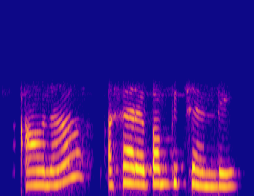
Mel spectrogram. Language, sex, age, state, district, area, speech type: Telugu, female, 30-45, Andhra Pradesh, Chittoor, urban, conversation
